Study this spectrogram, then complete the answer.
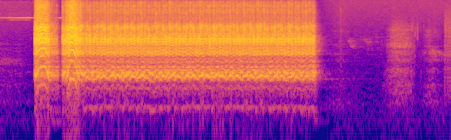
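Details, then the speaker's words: Arma Fury RC truck just fitted with a new Spectrum Firma brushed motor replacing a dead one: loud, steady, high-pitched scream as the drivetrain spins up; owner suspects a worn spur gear, which later failed. "very loud. I'm wondering if I'm going to have to get a new spurgeear eventually. It's kind of what it's sounding like to me."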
